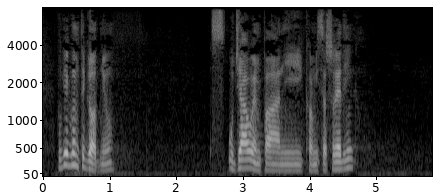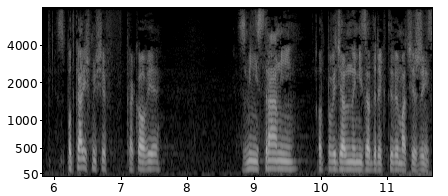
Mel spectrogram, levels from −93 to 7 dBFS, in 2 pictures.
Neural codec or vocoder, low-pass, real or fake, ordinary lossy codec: none; none; real; none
